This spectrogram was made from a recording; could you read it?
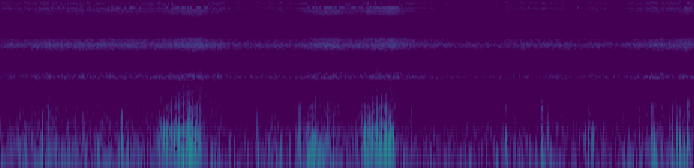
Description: I am fast asleep next to my Foster Mom in her bed. I guess my snoring keeps waking her up. She does not mind.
